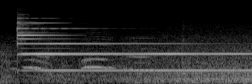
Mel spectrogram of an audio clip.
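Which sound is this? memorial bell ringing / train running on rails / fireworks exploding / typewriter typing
memorial bell ringing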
